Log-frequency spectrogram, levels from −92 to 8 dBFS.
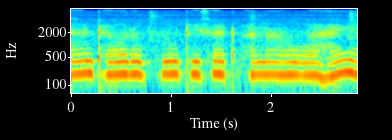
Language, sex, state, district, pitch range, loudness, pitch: Hindi, female, Uttar Pradesh, Jyotiba Phule Nagar, 185-195 Hz, -19 LUFS, 190 Hz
